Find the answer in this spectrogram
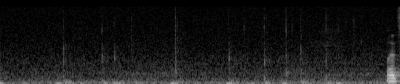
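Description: Keystrokes on a computer keyboard: a string of faint, irregularly spaced taps as a terminal command is typed out.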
